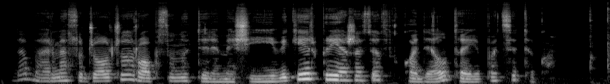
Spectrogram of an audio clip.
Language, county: Lithuanian, Kaunas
